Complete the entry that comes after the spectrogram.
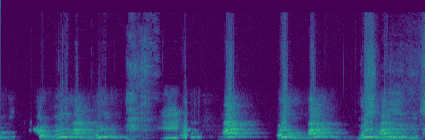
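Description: A dog barks loudly and close at the postman, giving a series of sharp, strained barks in uneven bursts with short pauses, with no voices over them.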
